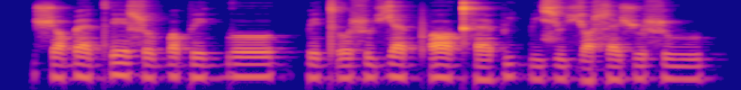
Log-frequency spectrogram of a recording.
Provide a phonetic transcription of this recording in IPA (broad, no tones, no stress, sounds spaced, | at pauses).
ʃ ɒ ɓ æ tʼ e ɬ o ɓ ɒ p e ɡ͡b o | k͡p e tʼ o ɬ u ç æ pʼ ɒ kʰ æ p i k͡p i ɕ o ç ɒ ɬ æ ʃ u ɬ u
